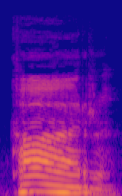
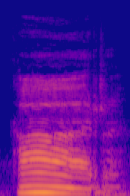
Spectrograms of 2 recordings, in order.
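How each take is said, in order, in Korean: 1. 두 음절이고, r 뒤에 모음이 있어요. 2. 두 음절이고, r 뒤에 모음이 있어요.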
